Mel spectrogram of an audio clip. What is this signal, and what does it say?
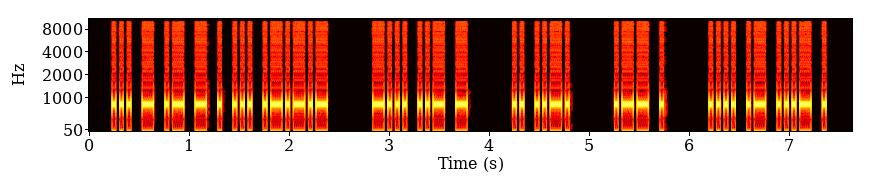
Morse code, heard as a keyed tone, about 32 wpm, 800 Hz. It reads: STATES. BUT IF WE HAVE
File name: Technical Subjects / Technical Subjects-mp3s / AND Gate @30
